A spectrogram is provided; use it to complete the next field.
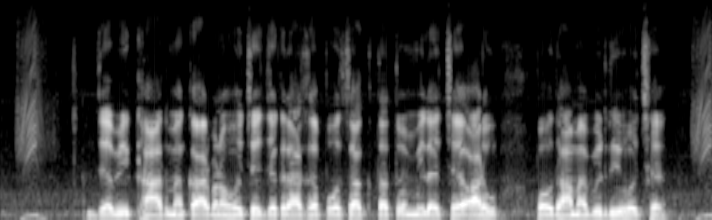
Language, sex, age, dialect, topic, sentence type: Maithili, male, 25-30, Angika, agriculture, statement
